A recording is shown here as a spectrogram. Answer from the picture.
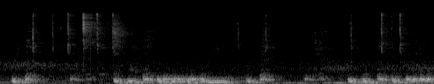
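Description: Small barber's scissors snipping eyebrow hairs: a quick run of crisp snips in the first second, then a few more spaced out.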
